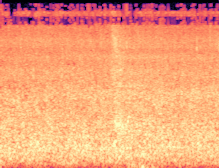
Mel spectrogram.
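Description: Steady broadband rush of the river at the Calf Deep Ford on a backcountry trail, a continuous close wash of flowing water with no voices.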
